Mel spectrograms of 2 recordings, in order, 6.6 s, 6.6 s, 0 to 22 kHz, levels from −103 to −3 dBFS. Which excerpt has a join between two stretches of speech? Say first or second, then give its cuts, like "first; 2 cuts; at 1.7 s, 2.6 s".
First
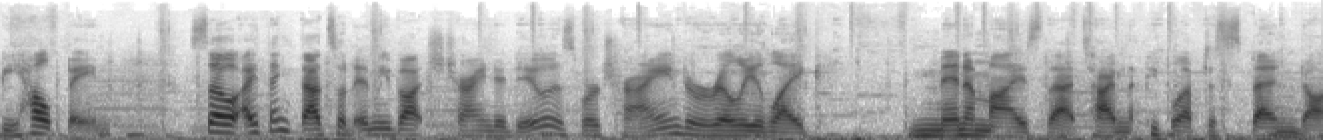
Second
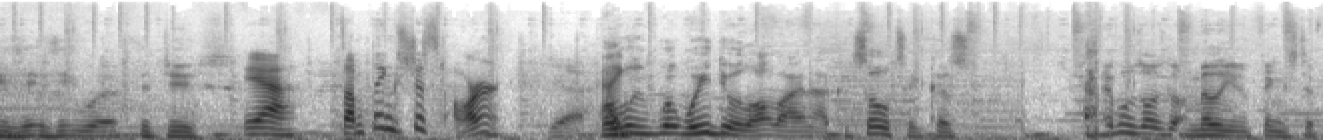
second; 3 cuts; at 1.7 s, 3.0 s, 5.5 s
